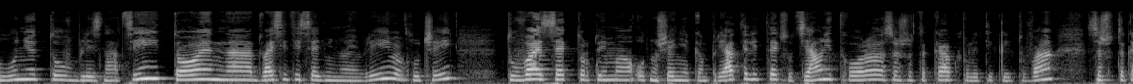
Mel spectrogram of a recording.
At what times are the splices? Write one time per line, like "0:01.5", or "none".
0:04.0
0:05.9
0:07.8
0:08.4
0:09.6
